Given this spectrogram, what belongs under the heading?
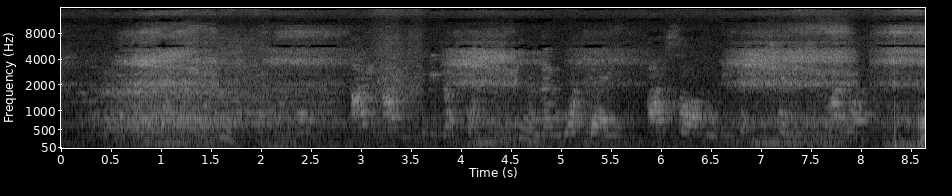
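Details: An adult man asleep, snoring loudly with an open mouth: snorts and harsh breaths with faint background noise.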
